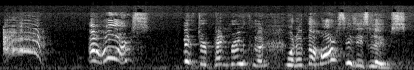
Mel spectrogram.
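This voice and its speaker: Shrill, startled farmer's wife. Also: female voice, wildly swooping pitch, slow pace, fairly bright tone, exaggerated voice. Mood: alarmed. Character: flustered shrieking farmer's wife. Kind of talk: children's audiobook drama acting. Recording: faint tape hiss.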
